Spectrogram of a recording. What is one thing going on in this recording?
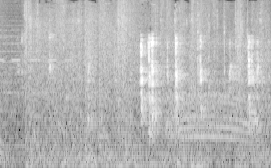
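A heavy blow thumps into a creature.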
